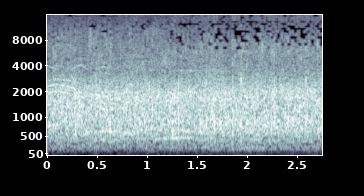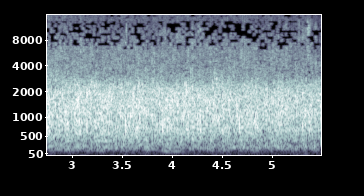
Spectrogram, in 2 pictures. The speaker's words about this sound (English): And I think he's worthy of our praise today. And I wonder if we can just applaud our God for what he's doing.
